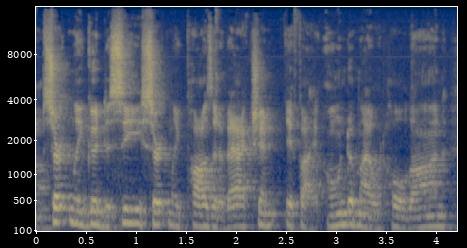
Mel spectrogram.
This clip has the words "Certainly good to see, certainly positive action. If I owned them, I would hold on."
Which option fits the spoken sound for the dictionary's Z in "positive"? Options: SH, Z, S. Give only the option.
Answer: Z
